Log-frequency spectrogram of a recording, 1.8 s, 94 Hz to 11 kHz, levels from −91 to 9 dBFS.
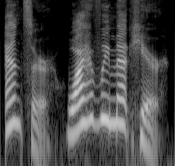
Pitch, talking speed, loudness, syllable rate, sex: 280 Hz, 205 wpm, -19 LUFS, 5.2 syllables/s, female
